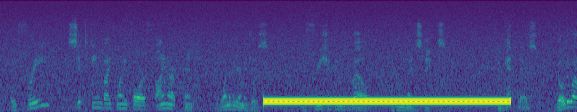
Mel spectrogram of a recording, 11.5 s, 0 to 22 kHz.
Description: Telephone call progress tone (North American or UK plan), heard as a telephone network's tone, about 350, 440 Hz, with speech in English. Dial tone.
